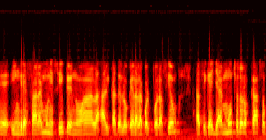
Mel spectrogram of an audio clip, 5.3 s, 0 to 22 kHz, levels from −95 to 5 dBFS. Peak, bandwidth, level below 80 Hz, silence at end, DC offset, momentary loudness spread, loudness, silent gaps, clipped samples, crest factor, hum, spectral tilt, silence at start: -8 dBFS; 4.2 kHz; -58 dBFS; 0 s; under 0.1%; 4 LU; -24 LUFS; none; under 0.1%; 16 dB; none; -7 dB/octave; 0 s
